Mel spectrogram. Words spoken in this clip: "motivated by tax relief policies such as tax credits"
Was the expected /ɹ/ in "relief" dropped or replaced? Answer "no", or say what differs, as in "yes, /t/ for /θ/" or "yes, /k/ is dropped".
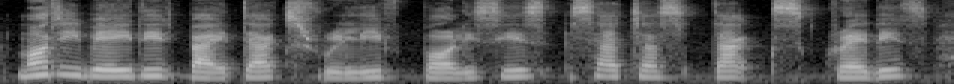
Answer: no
